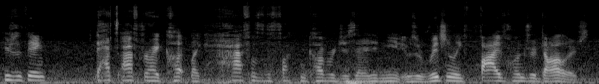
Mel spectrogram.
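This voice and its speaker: A man's voice: a little high, a little fast, noisy background. A man in his twenties ranting angrily in a vlog, swearing often and stressing his words hard. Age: 20s. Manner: swearing, furious, emphatic. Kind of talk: angry vlog rant.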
